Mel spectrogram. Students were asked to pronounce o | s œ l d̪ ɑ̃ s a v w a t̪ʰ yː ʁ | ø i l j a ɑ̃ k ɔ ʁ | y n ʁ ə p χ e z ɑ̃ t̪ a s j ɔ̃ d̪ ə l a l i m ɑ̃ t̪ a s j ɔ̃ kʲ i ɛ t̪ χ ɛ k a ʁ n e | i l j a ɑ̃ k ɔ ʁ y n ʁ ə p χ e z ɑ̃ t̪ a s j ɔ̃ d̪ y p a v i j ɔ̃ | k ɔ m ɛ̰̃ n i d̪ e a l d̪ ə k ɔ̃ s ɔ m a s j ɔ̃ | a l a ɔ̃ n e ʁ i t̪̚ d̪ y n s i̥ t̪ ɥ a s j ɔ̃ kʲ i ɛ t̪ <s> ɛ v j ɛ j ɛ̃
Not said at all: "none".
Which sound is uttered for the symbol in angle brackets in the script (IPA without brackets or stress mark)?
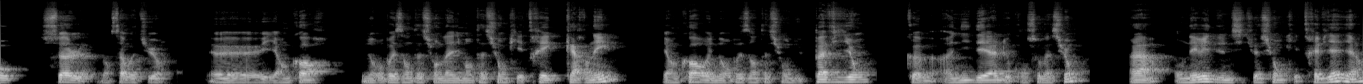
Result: χ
